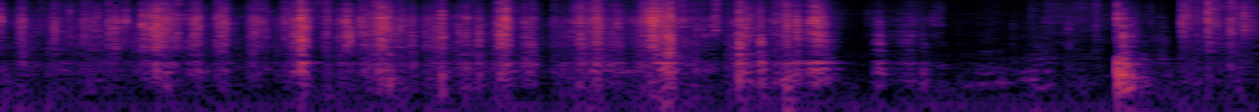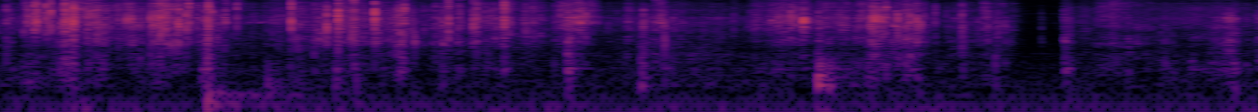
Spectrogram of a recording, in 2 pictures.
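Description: Cellophane-wrapped trading card packs crinkling as a stack of them is lifted out of a cardboard box and handled, with the box rubbing and knocking on the table. There is a brief lull about four seconds in, then a sharp knock.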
